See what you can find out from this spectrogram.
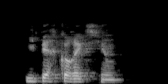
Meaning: hypercorrection
- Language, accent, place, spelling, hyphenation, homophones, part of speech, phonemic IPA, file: French, France, Lyon, hypercorrection, hy‧per‧cor‧rec‧tion, hypercorrections, noun, /i.pɛʁ.kɔ.ʁɛk.sjɔ̃/, LL-Q150 (fra)-hypercorrection.wav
